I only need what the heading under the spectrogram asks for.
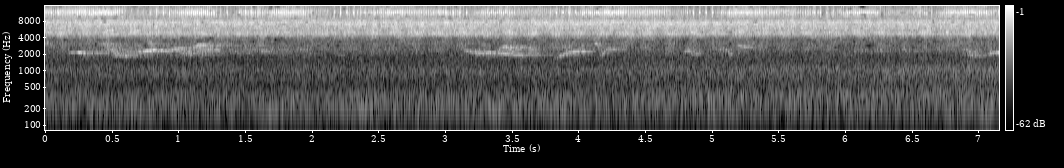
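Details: Cicadas in a tranquil summer meadow: a dense, unbroken high-pitched buzz holds steady throughout, while scattered short chirping notes from small birds flicker through the middle register.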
